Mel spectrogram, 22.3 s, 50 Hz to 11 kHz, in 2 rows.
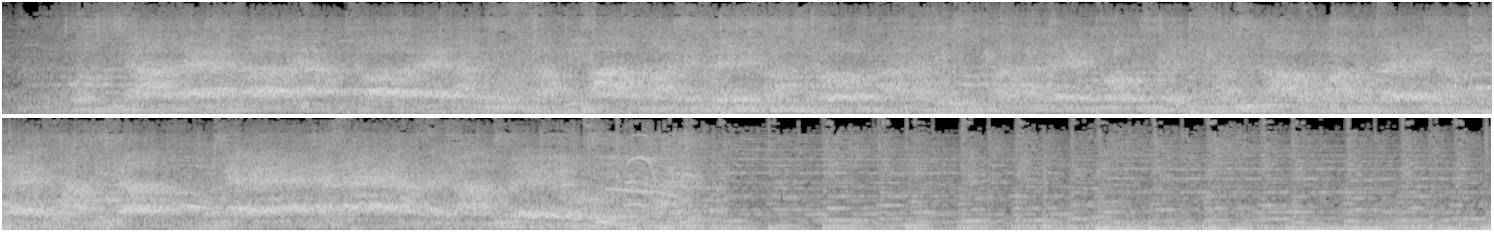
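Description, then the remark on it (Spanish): The Real Valladolid club anthem plays loudly at Ipurúa at the end of the Eibar vs Real Valladolid match (0–2) as a large crowd sings along in unison; near the end the massed voices drop away and the instrumental music carries on. “Mira, espera, que suena el himno del Real Valladolid.”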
